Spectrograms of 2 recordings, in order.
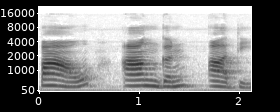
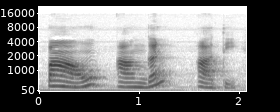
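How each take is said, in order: First: पाँव and आंगन called out loud, vowels through nose and mouth, आंगन slow; teacher booms the nasal example words; loud nasal demo. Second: Said in the usual way. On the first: Shown as a demonstration. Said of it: "नाक और मुख दोनों से बोले गए". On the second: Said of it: "आप इनका उच्चारण करके देखिए".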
